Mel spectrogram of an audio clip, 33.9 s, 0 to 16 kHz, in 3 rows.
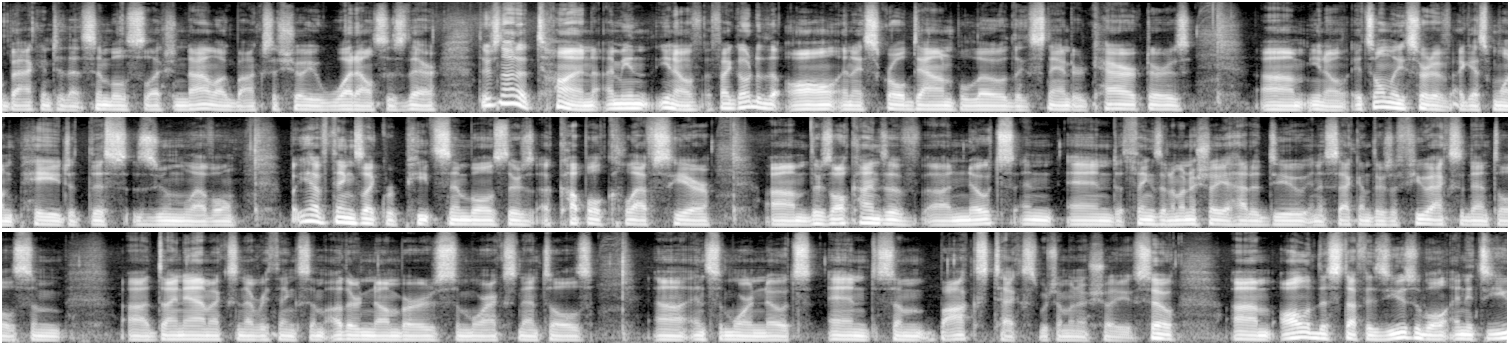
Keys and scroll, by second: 0.5 alt+shift+super+s.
